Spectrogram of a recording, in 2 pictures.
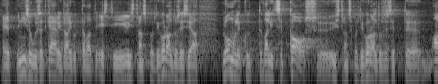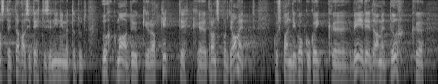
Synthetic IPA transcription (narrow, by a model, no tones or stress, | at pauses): e̞t̪ːˑniːsuɡ̥use̞d̪̥kæːɾid̪ɑjɡ̥ut̪ːˑɑvɑd̪̥e̞ːst̪iyhist̪ɾrɑnspo̞rd̪̥iko̞rːɑld̪use̞sjɑ | lo̞ːmulikːult̪vɑlʲit̪se̞b̥kɑosyhist̪ɾrɑnspo̞rd̪̥iko̞rɑld̪use̞se̞t̪ːɑːst̪ɑjd̪̥̚t̪ɑɡ̥ɑsit̪e̞ht̪iseniːnimet̪ːˑɑt̪ːˑud̪̥ɤhkmɑːt̪yːkːˑiɾɑkːe̞t̪ːˑe̞hkt̪rɑnspo̞rd̪̥iɑme̞t̪ːˑ | kuspɑnʲd̪̥iko̞kːukɤjkve̞ːd̪e̞ːd̪eɑme̞t̪ːˑɤhk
